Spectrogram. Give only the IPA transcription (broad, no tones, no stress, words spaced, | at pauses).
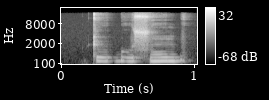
ʈʉɠusũb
